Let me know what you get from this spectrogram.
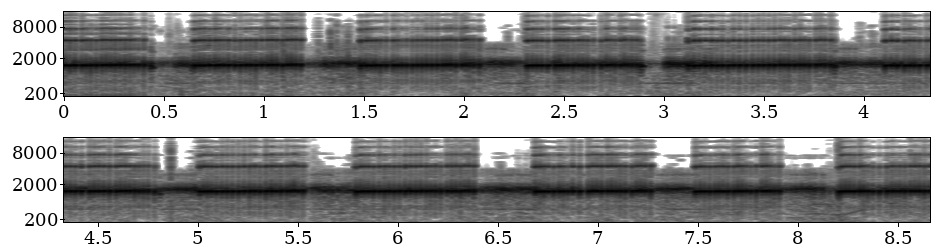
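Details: Loud natterjack toad trilling, a harsh buzzing rattle on one pitch, delivered in bursts of roughly half a second to a second with short pauses, about ten bursts in sequence.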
